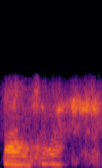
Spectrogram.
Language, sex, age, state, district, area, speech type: Odia, female, 45-60, Odisha, Angul, rural, conversation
